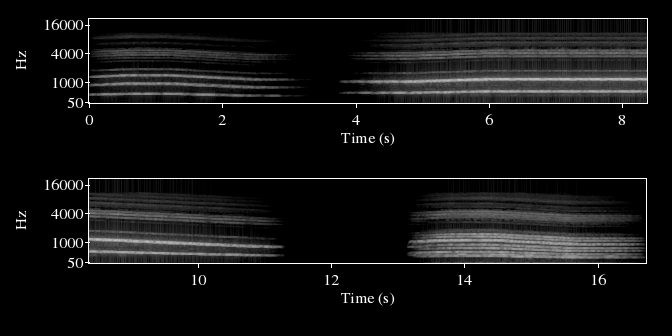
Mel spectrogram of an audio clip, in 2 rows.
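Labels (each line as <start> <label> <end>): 0.0 A spooky ghost-like sound plays. 3.1
4.1 A loud spooky sound resembling several ghosts. 11.3
13.3 A loud, spooky sound resembling several ghosts. 16.7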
